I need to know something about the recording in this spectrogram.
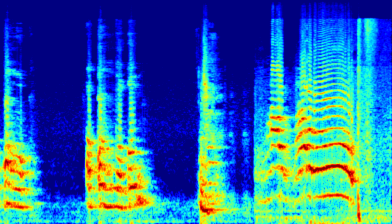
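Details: Pet cat indoors in a small room making loud, rough meows, a few short nasal ones followed by a long, wavering, drawn-out cry.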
